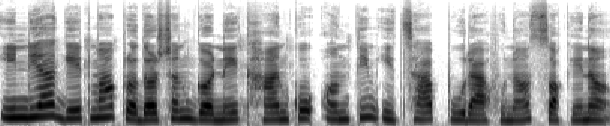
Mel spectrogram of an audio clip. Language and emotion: Nepali, neutral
